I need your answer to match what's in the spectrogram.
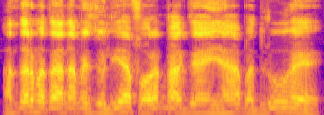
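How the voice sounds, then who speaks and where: A male narrator voicing a jittery, sharp-tongued male servant who stammers when frightened. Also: mid-range voice, level tone, natural voice. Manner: stammering, quick-tongued sarcasm.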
